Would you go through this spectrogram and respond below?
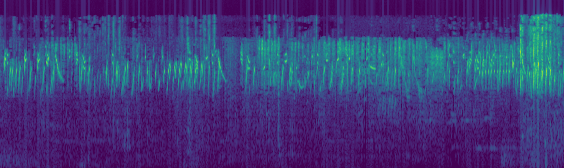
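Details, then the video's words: A European goldfinch keeps singing nonstop in a long run of fast, bright twittering with repeated sweeping chirps, swelling louder and harsher toward the end. "La canción de motivación más fuerte hace que el jilguero cante sin interrupción."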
